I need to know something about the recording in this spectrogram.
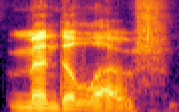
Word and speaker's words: Mendeleev: But in normal English, when I was taught it is Mendeleev.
